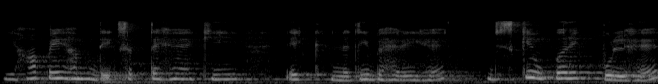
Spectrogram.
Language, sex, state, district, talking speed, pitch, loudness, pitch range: Hindi, female, Uttar Pradesh, Varanasi, 155 wpm, 240 Hz, -38 LUFS, 225-275 Hz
